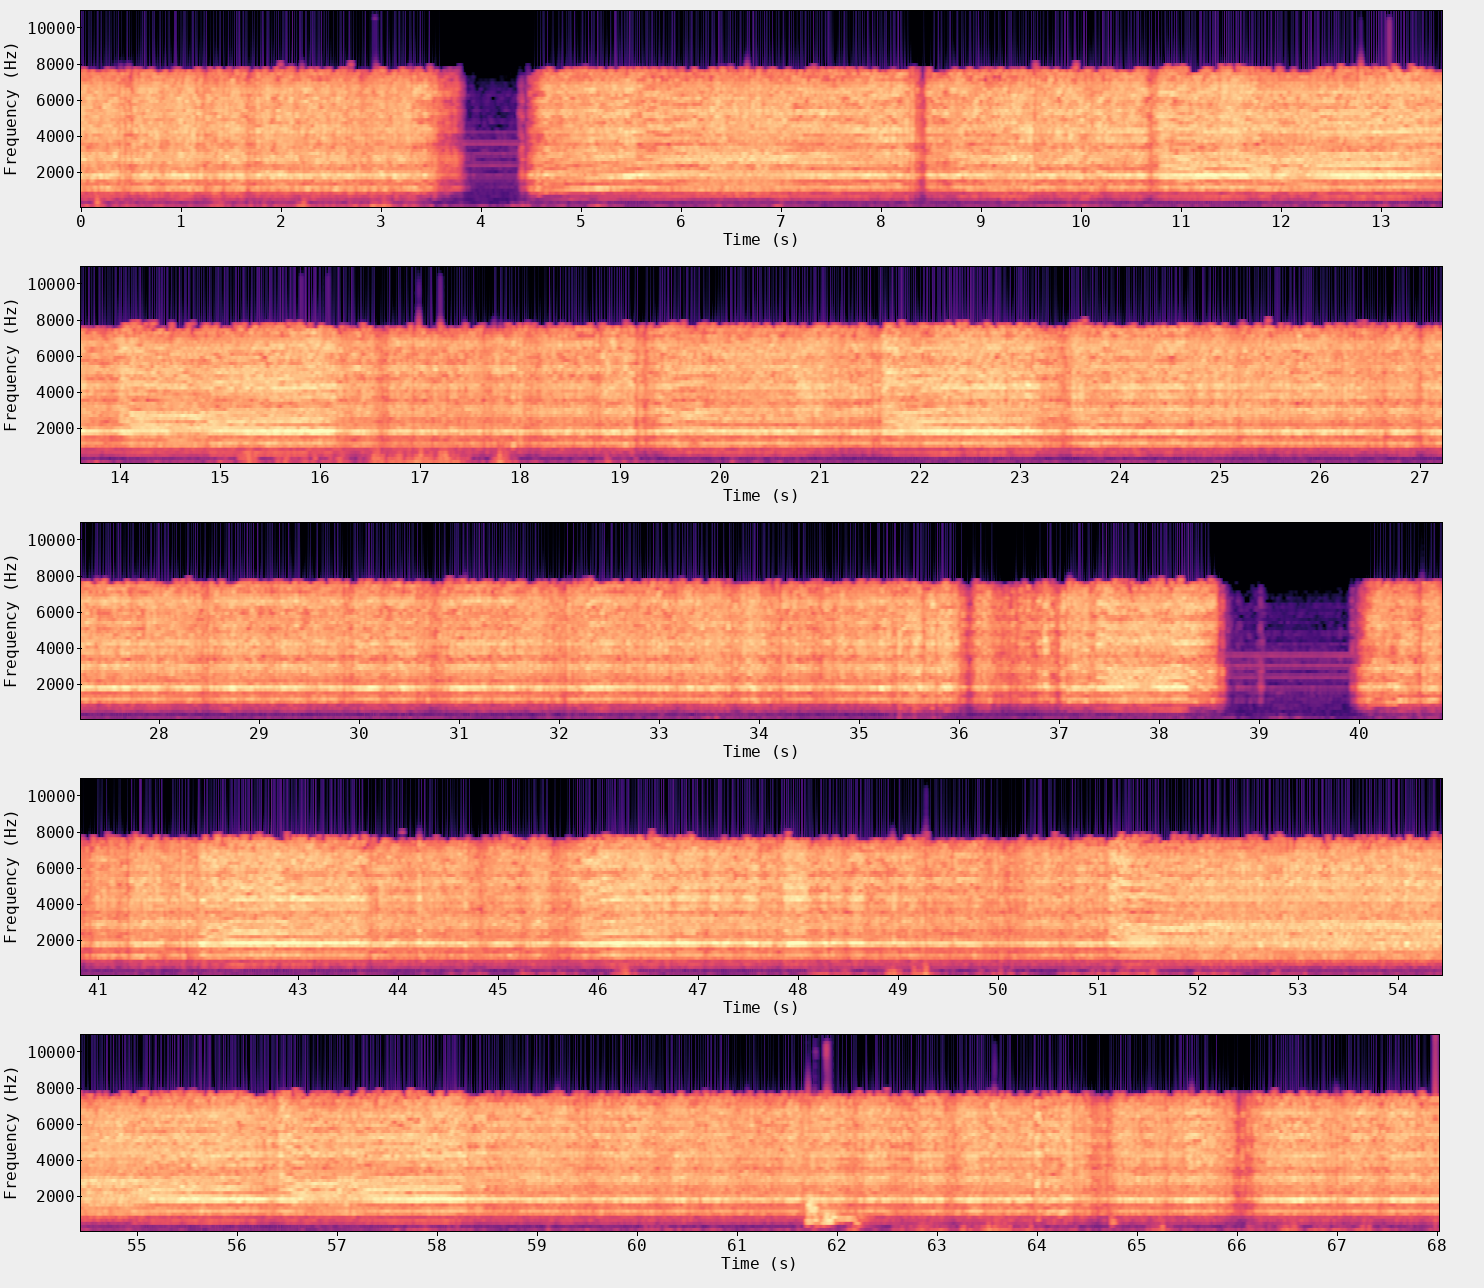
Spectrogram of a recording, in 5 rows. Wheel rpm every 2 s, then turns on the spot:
160, 120, 90, 160, 160, 160, 160, 160, 160, 160, 160, 160, 160, 160, 160, 160, 160, 160, 160, 40, 140, 160, 160, 160, 160, 160, 160, 160, 160, 160, 160, 160, 160, 160.
38-40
